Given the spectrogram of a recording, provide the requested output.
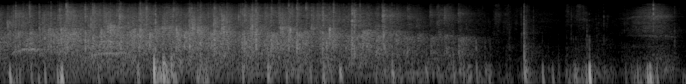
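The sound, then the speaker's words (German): An audience bursts into dense, steady applause to encourage a speaker, holding for several seconds, then thinning out into a few scattered, isolated claps before fading away. “Und kommt, lasst uns ihn ermutigen, einfach durch einen Applaus.”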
